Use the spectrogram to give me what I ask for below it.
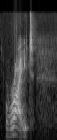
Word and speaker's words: right: Right, okay, the W at the beginning disappears, of course. We pronounce it right, as in right, meaning correct. We pronounce it in the same way.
